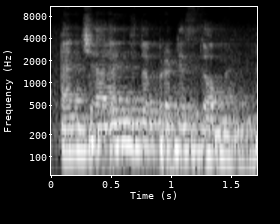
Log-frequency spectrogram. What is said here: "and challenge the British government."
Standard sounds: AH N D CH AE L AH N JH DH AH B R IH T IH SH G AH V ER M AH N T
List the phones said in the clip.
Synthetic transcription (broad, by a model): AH N D CH AE L AH N JH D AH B R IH T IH S G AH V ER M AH N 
